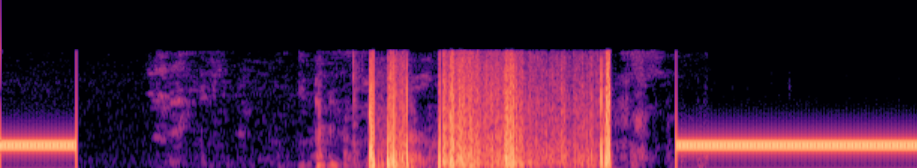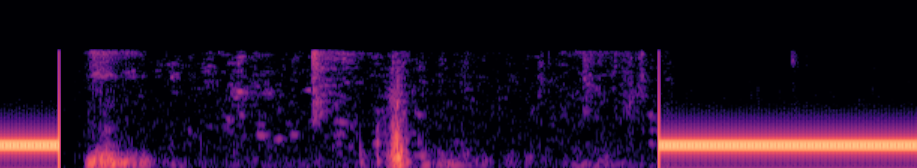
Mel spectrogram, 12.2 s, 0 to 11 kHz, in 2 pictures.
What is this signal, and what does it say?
Ringback tone (North America), 440 + 480 Hz.
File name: CENTRAL GOMSA / out francisco.cobos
